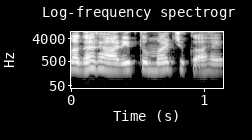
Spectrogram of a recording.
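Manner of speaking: plain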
